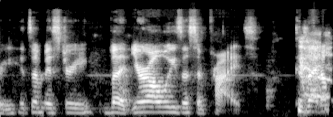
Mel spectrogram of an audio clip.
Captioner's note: laughs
